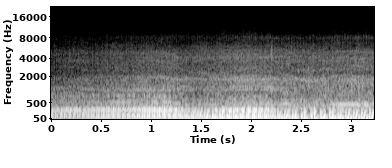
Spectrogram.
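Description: Yamaha Tenere 700 adventure motorcycle ridden slowly on a Northern Wisconsin trail in first gear, its engine a close, steady low rumble with uneven throttle pulses throughout.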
